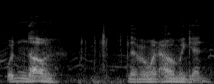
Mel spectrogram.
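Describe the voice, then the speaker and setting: A man playing a gruff, sarcastic British magician in an audio drama, with a gravelly voice and slangy, grumbling delivery. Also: medium pitch, fairly even intonation, moderate pace, crowd noise, noisy background. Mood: wistful, clipped.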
